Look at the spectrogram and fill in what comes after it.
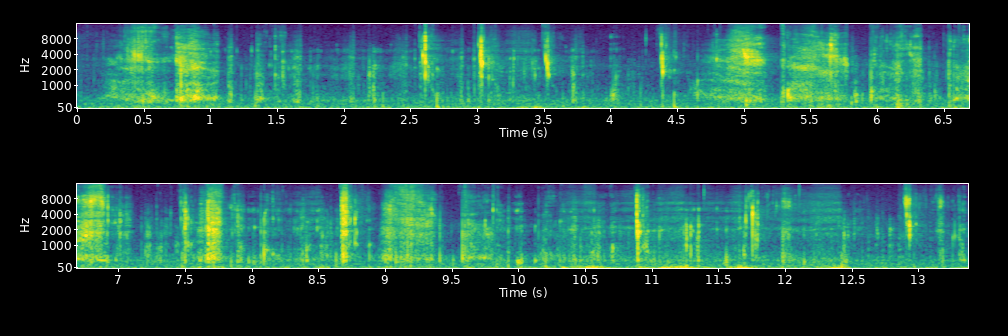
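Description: A person chewing and crunching a lettuce wrap of roast chicken, with crisp lettuce crunches and short mouth clicks coming irregularly.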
